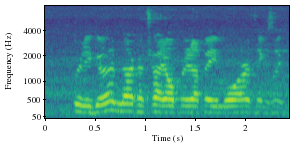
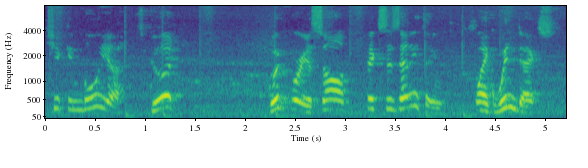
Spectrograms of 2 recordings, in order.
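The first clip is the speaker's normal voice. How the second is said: put-on Wisconsin accent; 5 semitones higher than usual. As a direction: play the cheese-and-kraut Wisconsin local. Hamming up Wisconsin stereotypes.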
